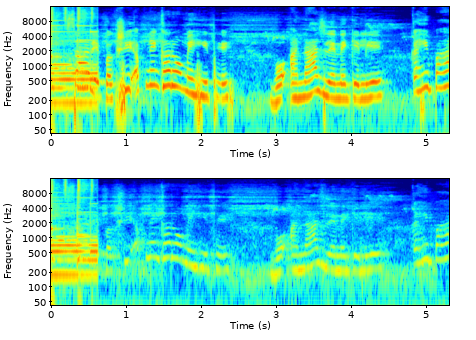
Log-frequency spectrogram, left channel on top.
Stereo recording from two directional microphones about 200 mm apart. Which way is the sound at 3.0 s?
45° left (ahead or behind).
